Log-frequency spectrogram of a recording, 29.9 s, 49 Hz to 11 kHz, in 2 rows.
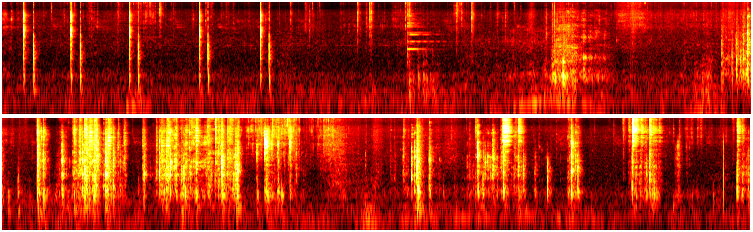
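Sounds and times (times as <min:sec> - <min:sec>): metallic objects clinking: 0:07.1 - 0:10.3, 0:16.4 - 0:21.6, 0:27.4 - 0:29.9.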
